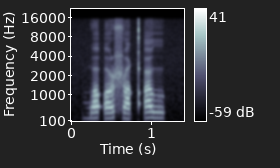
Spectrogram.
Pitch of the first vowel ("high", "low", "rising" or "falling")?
low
